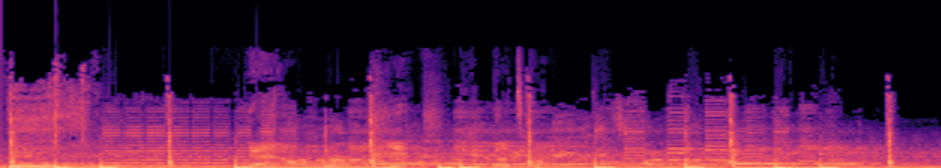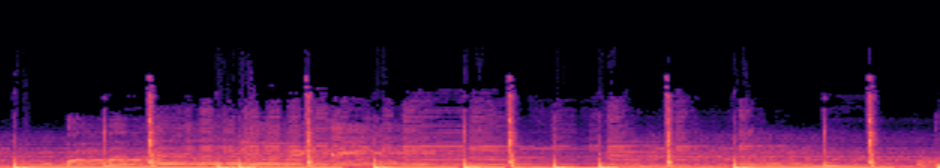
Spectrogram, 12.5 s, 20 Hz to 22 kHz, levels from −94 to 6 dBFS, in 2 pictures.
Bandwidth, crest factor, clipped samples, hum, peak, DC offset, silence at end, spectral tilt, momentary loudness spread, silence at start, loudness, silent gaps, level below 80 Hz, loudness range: 12.5 kHz; 12 dB; under 0.1%; none; 0 dBFS; under 0.1%; 0 s; -6 dB/octave; 6 LU; 0 s; -14 LUFS; none; -14 dBFS; 2 LU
